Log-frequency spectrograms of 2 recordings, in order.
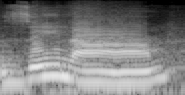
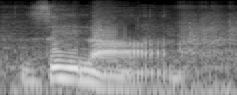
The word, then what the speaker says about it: xenon: sheena or excuse me that's not how you pronounce it it's called xenon which is a a um colorless dense odorless noble gas xenon so that's the the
